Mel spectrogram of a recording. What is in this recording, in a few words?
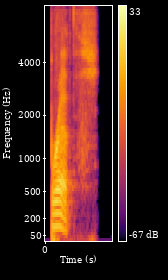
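"breaths", US English; pronunciations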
